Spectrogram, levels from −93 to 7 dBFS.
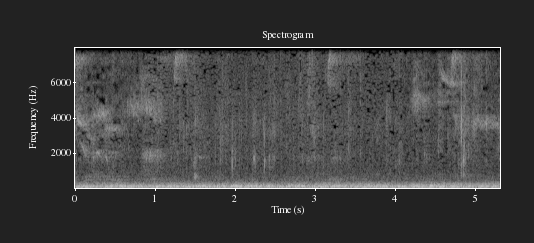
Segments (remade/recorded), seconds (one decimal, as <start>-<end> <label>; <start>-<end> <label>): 0.0-0.9 remade; 0.9-4.1 recorded; 4.1-5.3 remade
